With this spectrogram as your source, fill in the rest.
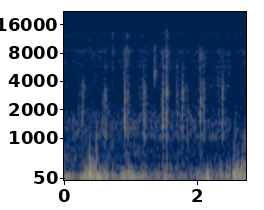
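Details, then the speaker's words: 2003 Honda Element axle, about 45°F: dull uneven clunks as shaft is twisted by hand show excessive play in a worn CV joint. "this is what it sounds like over here on the cv joint so you grab this and twist back forth hear that how much play that has"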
